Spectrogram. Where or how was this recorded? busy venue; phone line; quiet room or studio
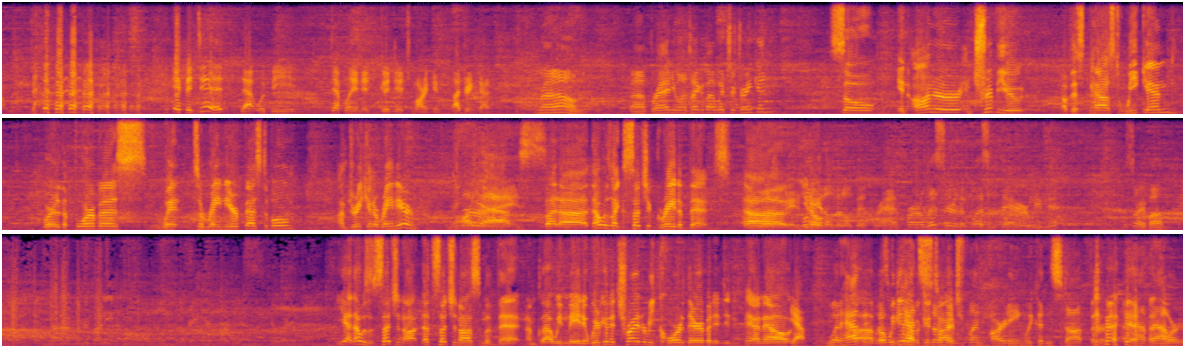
busy venue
